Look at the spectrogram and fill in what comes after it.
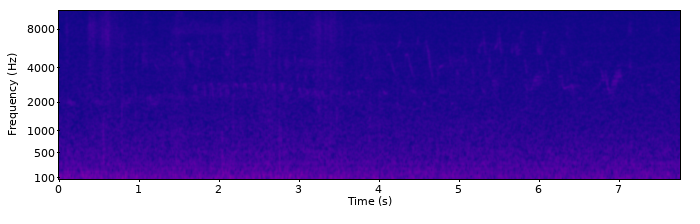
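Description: Near silence: faint outdoor ambience, with a run of faint, quick bird chirps about halfway through.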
